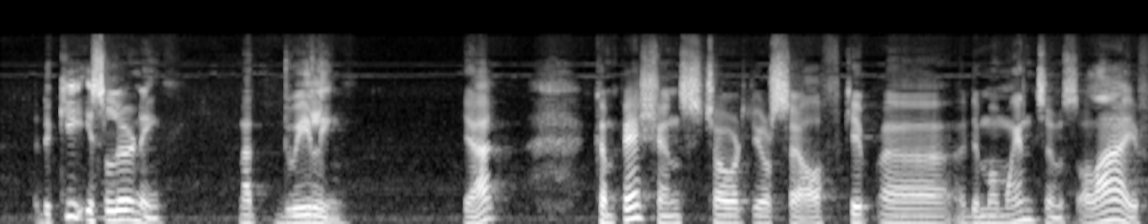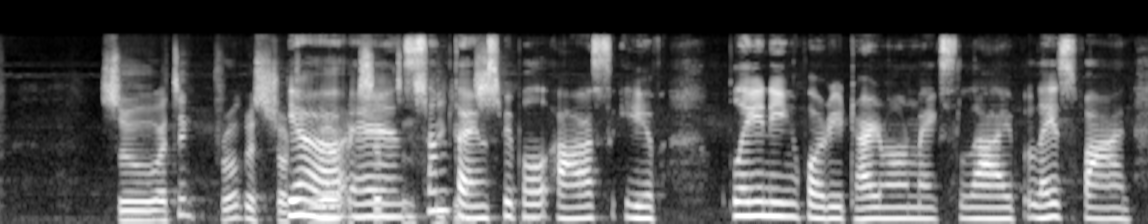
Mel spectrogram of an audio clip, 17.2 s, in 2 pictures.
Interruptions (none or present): present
